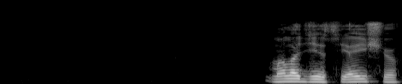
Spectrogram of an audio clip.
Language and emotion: Russian, neutral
